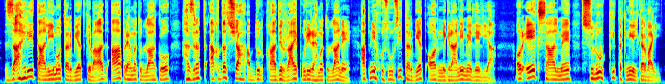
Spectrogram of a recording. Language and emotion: Urdu, neutral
